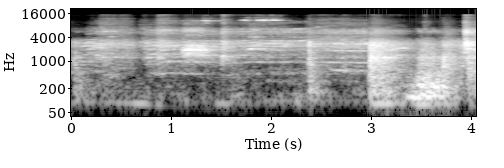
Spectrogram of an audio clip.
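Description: A motorcycle being wheeled and turned by hand, with a loud scraping clatter about three seconds in that lasts nearly a second. A short bird call sounds about a second in.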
